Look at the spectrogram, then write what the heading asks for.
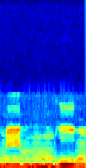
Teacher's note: منہم کی جو نون ہے اس نون ساکن کا غنہ ہم نہیں کریں گے کیونکہ اس نون ساکن کے بعد حروف حلقی میں سے ہا آ گیا ہے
